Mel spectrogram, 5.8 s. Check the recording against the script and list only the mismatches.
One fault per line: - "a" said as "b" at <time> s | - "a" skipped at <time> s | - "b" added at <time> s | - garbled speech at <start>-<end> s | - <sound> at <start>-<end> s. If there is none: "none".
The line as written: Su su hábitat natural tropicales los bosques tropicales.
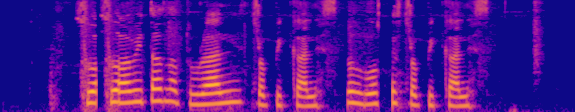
- dropout at 3.8-3.9 s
